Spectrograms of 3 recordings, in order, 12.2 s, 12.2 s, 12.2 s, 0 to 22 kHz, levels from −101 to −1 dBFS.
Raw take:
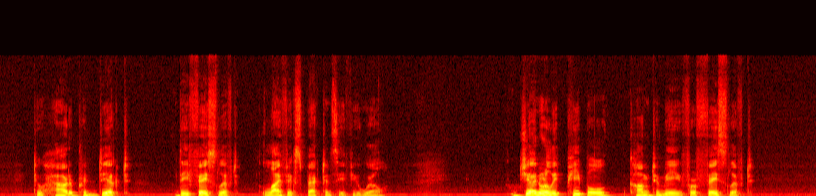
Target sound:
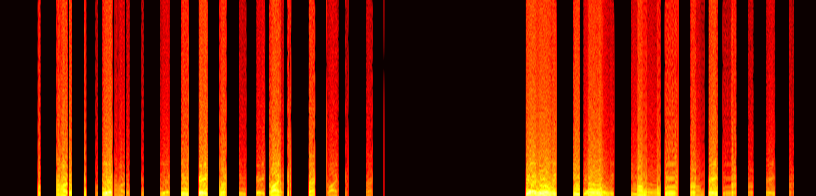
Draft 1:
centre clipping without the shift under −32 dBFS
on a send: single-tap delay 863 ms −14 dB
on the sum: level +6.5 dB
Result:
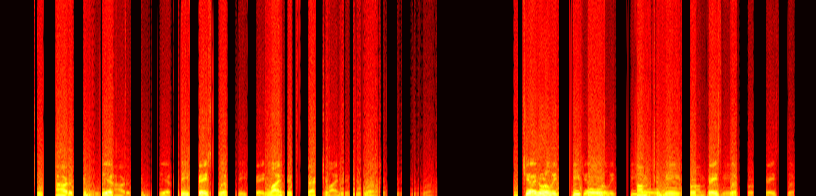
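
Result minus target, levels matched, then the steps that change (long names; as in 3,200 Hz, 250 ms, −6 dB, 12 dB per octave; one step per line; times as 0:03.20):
centre clipping without the shift: distortion −9 dB
change: centre clipping without the shift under −23 dBFS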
